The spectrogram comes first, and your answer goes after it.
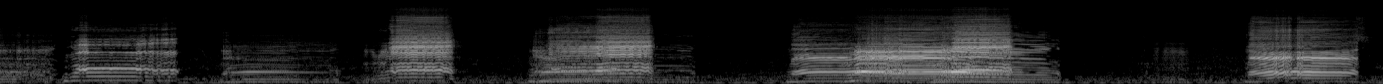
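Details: Sheep bleating in six separate, drawn-out, quavering calls, each about a second long and rich in harmonics, with short quiet gaps between them.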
